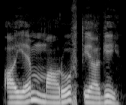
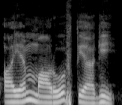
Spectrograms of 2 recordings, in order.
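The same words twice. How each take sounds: The two takes are said the same way.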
